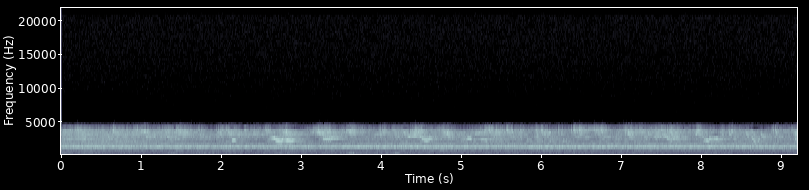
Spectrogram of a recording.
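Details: Neighborhood cicadas recorded May 22, 2021, holding a constant, even buzzing hum for the whole stretch while birds add occasional brief chirps and tweets in the background.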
